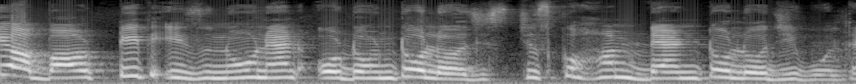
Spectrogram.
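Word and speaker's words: odontology: अब ये डेंटोलॉजी क्या होता है, देखिए लिखा जाता है ओडोंटोलॉजी, लेकिन पढ़ते हम इसको डेंटोलॉजी, क्योंकि ओ क्या होता है, वो साइलेंट होता है।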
